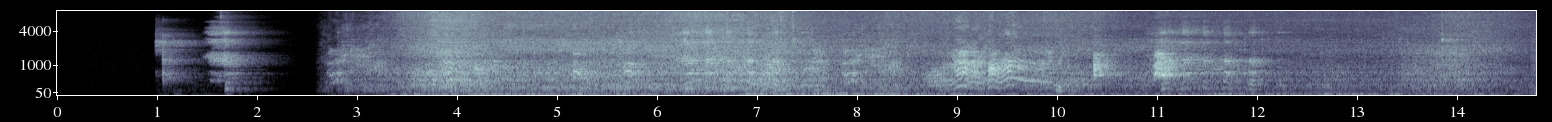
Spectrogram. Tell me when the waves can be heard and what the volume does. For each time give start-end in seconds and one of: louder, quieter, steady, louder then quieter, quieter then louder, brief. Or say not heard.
3.2-14.7 quieter.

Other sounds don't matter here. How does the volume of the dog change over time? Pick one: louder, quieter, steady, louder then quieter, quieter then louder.
louder.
